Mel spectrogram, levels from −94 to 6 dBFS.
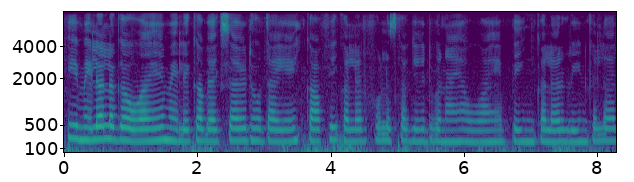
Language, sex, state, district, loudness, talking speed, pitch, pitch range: Hindi, female, Chhattisgarh, Kabirdham, -42 LUFS, 175 wpm, 210 Hz, 205-220 Hz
